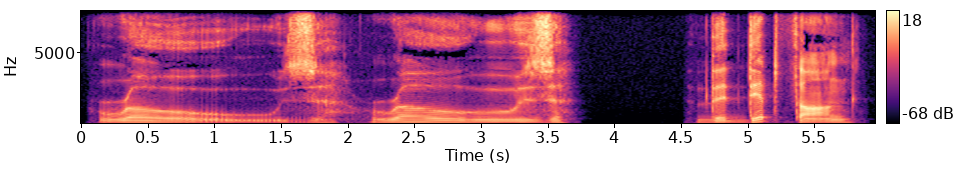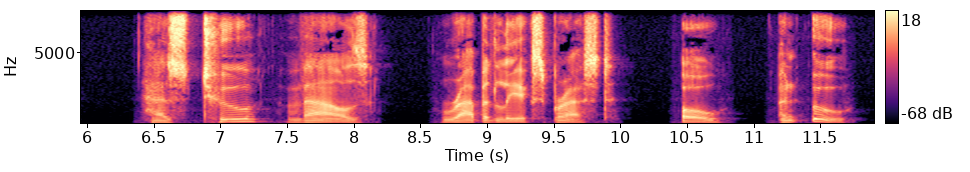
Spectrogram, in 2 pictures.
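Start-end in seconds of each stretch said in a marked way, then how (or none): 0.1-3.5 very slow, stretched, drawn-out rising pitch. Demonstrating a word for listeners to repeat, said slowly. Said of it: "say it slowly".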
